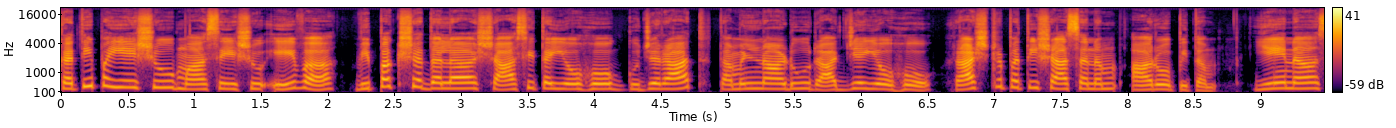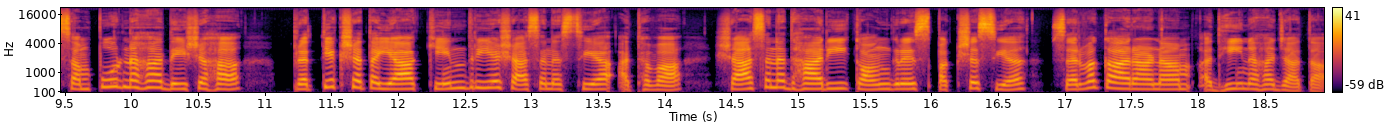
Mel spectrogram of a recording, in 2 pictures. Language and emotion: Sanskrit, neutral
